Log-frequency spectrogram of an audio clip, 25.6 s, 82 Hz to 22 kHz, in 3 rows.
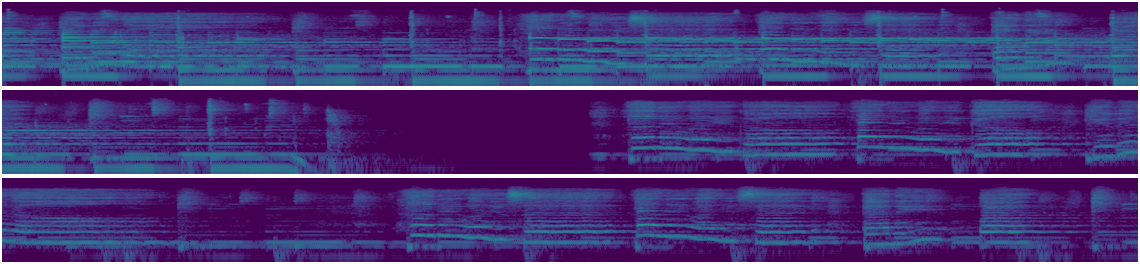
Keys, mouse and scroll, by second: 0.4 shift+click, 4.3 shift+click, 5.0 shift+click, 5.8 shift+click, 7.2 shift+click, 8.3 shift+click, 10.5 shift+click, 15.2 shift+click, 16.4 shift+click, 17.8 shift+click, 18.9 shift+click, 20.5 shift+click, 21.1 middle click, 22.2 shift+click.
